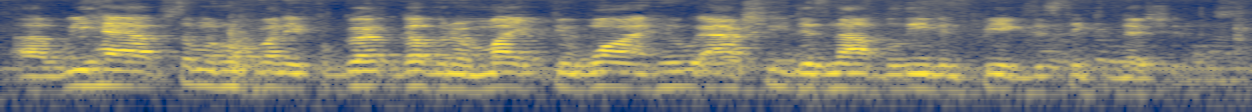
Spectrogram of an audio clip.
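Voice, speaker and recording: A man's voice: a little high, steady tone, fast talker. A man giving an informal political speech, conversational and repeating phrases for emphasis. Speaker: community speaker and event host. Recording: distant mic in noisy echoey room.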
